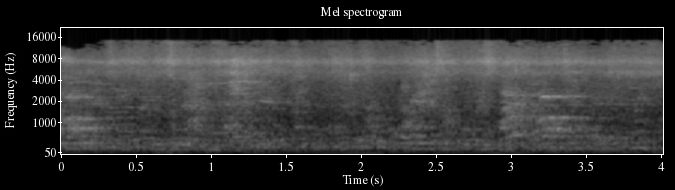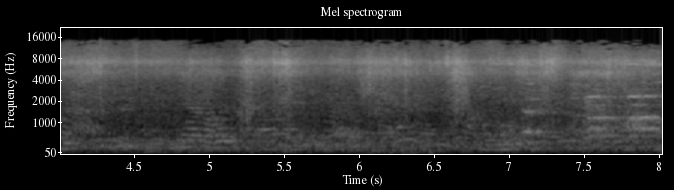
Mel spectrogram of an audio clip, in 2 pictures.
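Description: A dog barking in several short calls spread through these seconds, with people talking in the background.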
